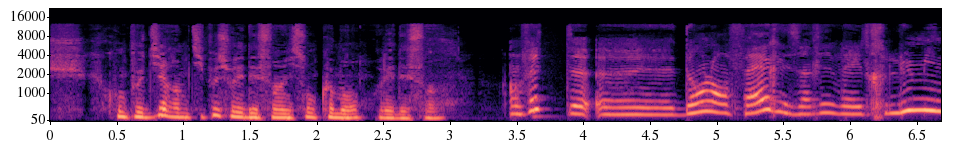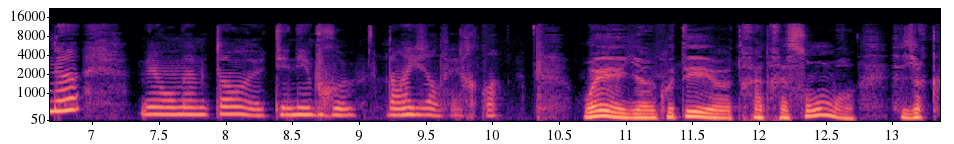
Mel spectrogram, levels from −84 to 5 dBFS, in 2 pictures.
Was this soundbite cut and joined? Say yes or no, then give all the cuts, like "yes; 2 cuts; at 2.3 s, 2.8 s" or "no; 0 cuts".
no; 0 cuts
